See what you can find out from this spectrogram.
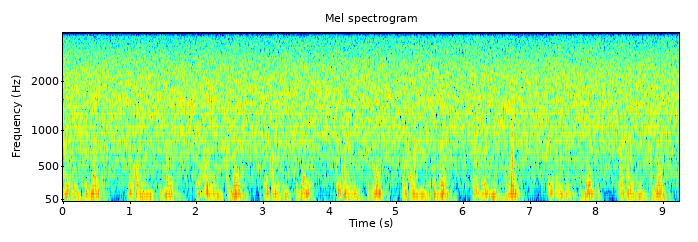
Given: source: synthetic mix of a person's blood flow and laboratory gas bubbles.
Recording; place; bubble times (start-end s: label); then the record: Doppler ultrasound of blood flow; precordium
2.12-2.29 s: bubbles
From the record:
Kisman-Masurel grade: 112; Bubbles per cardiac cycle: 1 to 2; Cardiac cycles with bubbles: 1 to 10%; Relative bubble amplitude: moderate (0.250 to 0.450); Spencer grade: 1 (occasional bubble signal discernible with the cardiac motion signal, with majority of cardiac periods free of bubbles); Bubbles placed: anywhere in the cardiac cycle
